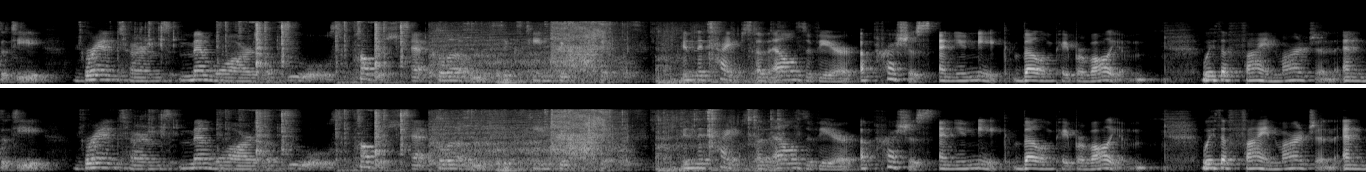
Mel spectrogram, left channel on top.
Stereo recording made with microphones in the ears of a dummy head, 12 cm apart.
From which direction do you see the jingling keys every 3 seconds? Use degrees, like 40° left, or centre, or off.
50° left, 10° right, 50° right, off, off.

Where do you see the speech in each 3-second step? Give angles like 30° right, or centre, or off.
70° left, 70° left, 50° left, 10° left, 40° right.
